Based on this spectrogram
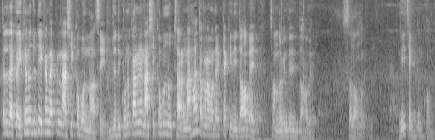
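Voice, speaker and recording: Male online tutor, quick and high-pitched, in an echoey room, keeps quizzing the class. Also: slight background noise. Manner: talks to students directly, repeats "dekho" often; asks questions and answers them himself. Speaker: online Bangla admission-test teacher. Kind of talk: live online class, explaining spelling questions.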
